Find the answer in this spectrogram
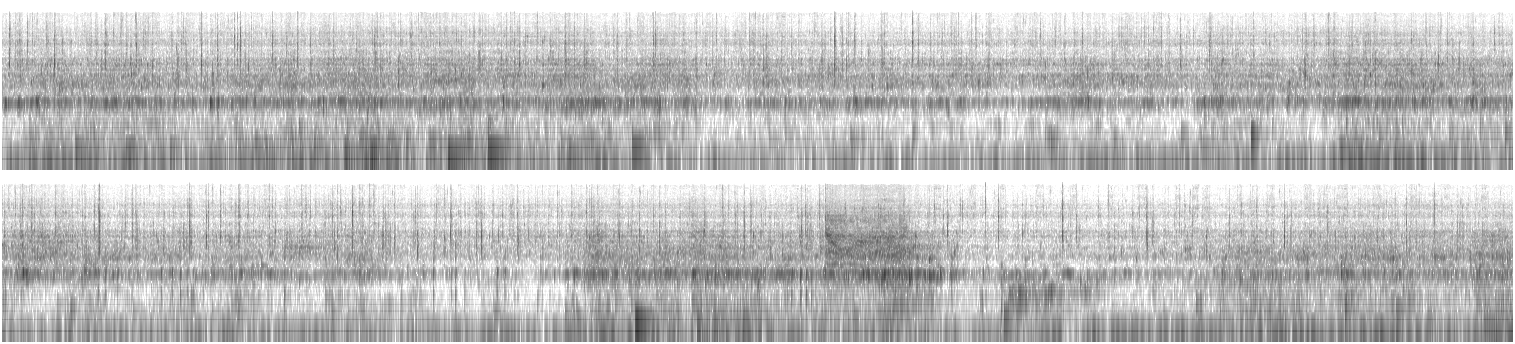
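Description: Underwater sound picked up by a submerged camera: muffled water movement with low thumps and gurgles over a steady hum, and a brief rush of noise about three-quarters of the way through.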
